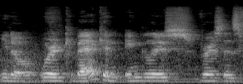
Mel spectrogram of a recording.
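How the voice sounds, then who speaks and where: The speaker has a Portuguese accent and keeps a moderate pace. Noticeable background noise runs underneath. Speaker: singer in a band. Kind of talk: interview.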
